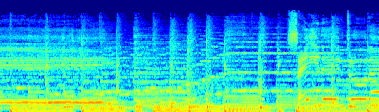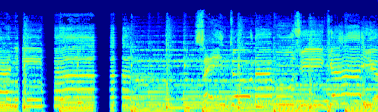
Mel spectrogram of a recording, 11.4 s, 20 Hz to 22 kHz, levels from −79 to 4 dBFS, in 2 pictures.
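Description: At 5.95 to 6.04 s a burst of packet loss removes about 60 ms of audio. The receiver bridges the gap by continuing and fading the last sound before the audio resumes further on.

At 6.31 to 6.52 s and again at 7.09 to 7.36 s, gaps of about 180 ms and 240 ms are most likely long network dropouts. Unlike the bursts, the fading continuation runs out before the audio returns, leaving about 40 ms and 110 ms of silence.

At 7.39 to 7.54 s a second burst of packet loss drops 120 ms. The held, fading sound covers all of it, with no silence.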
